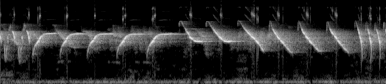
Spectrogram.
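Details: Canary song played to prompt other birds to sing: a series of arched, rising-then-level whistles repeated about every third of a second, shifting into steeply falling sweeps toward the end.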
